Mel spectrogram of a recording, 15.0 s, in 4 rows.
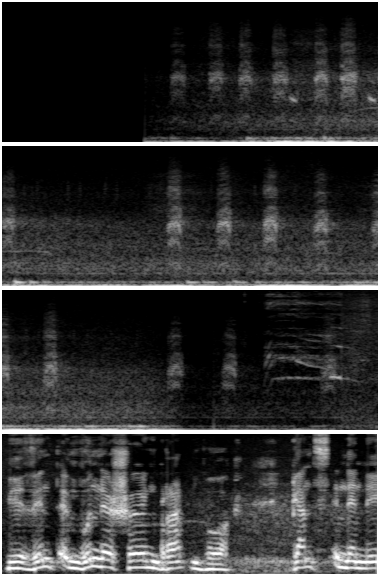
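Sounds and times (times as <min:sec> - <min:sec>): steady low rumble: 0:01.4 - 0:10.8
birds harsh calls: 0:01.5 - 0:11.3.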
